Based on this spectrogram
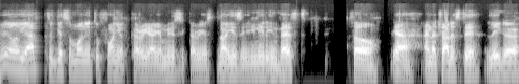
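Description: A man with an African accent talks at a moderate pace. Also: medium pitch for a man, ordinary pitch variation. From Cameroon. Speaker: hip hop artist. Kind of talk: casual interview chat. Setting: radio interview.

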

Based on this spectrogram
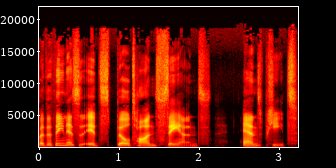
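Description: A woman talks at a moderate pace with an American accent in a normal speaking voice. The recording is very clean and dry, close with no echo, over a silent background. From Pennsylvania. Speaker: podcast co-host. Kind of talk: casual chat.

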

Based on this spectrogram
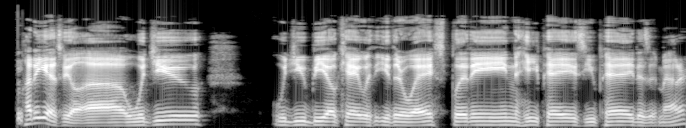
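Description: A man talks in a normal speaking voice, fairly low in pitch, with fairly even intonation. His pace is moderate, and the background is quiet. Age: 50s. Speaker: podcast host. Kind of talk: casual chat.

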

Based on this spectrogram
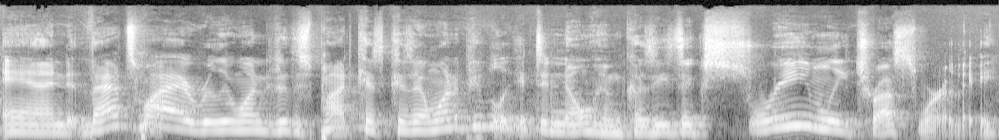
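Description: A woman with an American accent, medium pitch and very wide pitch swings, over noticeable background noise. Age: 50s. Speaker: radio host. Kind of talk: casual chat.

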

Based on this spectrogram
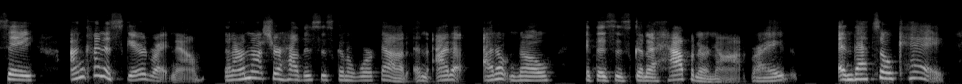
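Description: Against a quiet background, a woman with an ordinary speaking voice talks at a moderate pace in a medium pitch, her intonation lively. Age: 50s. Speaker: radiologist and sex coach. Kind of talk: interview.

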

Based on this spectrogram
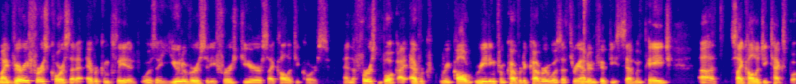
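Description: A man with an ordinary speaking voice, ordinary pitch variation and a fairly quick pace. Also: medium pitch for a man. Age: 60s. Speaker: relationship coach. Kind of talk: interview. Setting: video call.

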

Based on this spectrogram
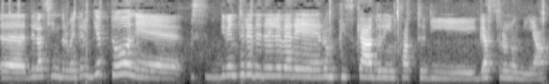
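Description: A raised, projected voice with a bright, sharp tone, lively intonation and big swings in loudness. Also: woman. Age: 20s. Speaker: web radio host. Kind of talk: casual chat. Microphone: unstable connection.

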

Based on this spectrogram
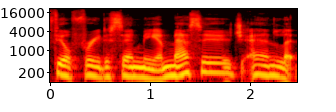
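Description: In a very clean recording with a silent background, a woman with a New Jersey accent speaks at a fairly slow pace in a very deep, low pitch with a dark, mellow tone. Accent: New Jersey American. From New Jersey, US. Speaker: podcast host. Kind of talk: scripted introduction monologue.

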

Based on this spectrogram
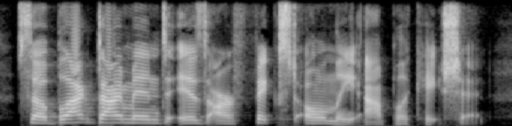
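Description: Here is a woman with an ordinary speaking voice, medium in pitch, at a moderate pace with lively intonation. The recording is very clean and dry, close with no echo and a silent background. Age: 30s. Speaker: manufacturer sales representative. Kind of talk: casual interview.

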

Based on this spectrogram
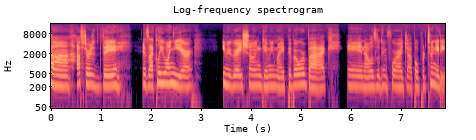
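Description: A woman with a fairly high pitch speaks in a flat monotone. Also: moderate pace, very clean recording, silent background. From Colombia, Bogotá. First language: Spanish. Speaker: panel guest, immigrant resident. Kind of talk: personal testimony. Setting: studio.

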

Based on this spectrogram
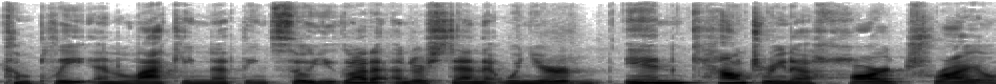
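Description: A normal speaking voice from a woman, fairly low-pitched, at a moderate pace. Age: 40s. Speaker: paralegal and church small group leader. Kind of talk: faith testimony interview.

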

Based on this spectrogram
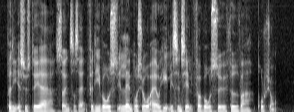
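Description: A woman's very deep, low voice with vocal fry, monotone and flat, very even in loudness, at a moderate pace with hardly any pauses. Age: 50s. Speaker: architect and sustainability advisor. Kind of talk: interview conversation. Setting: studio.

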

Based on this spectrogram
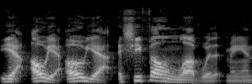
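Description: Lively intonation marks this man's speech, and his tone is bright and sharp. The background stays quiet. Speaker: pinball reviewer. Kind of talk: casual interview chat.

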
